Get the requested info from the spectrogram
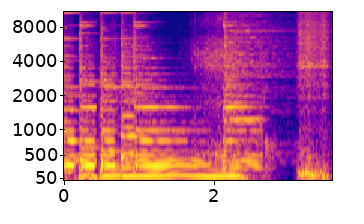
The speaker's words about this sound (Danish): Ja, oh, der var lige i hvert fald en hård ding.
